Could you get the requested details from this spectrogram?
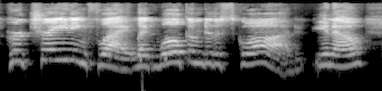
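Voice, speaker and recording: A woman with an American accent speaks fairly slowly in an animated tone. Noticeable background noise is present. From US South. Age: 30s. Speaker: navy veteran. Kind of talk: interview.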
